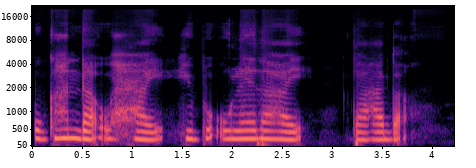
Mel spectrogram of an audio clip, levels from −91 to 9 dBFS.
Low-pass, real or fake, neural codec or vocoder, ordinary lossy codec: 19.8 kHz; fake; codec, 44.1 kHz, 7.8 kbps, DAC; none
